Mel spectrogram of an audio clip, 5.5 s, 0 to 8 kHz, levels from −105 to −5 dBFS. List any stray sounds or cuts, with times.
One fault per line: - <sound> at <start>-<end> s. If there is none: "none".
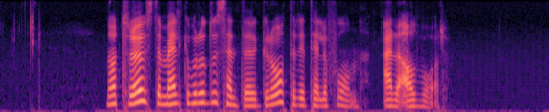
none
